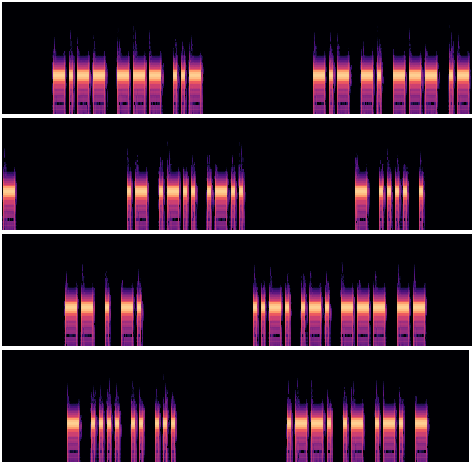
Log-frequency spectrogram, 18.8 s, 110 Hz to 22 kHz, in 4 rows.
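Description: Fast Morse code at 30 words per minute, sending sentences built from the top 300 words with 4x word spacing, a single steady mid-pitched tone keyed in quick dits and dahs, sent in short bursts separated by long, even pauses, with no voices.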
